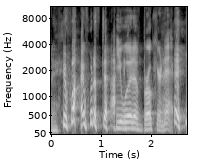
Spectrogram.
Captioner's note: laughing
